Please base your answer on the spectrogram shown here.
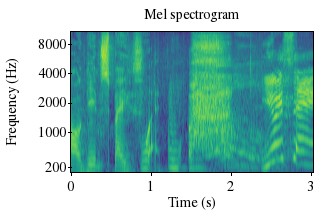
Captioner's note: sighs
